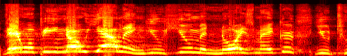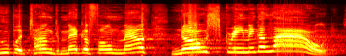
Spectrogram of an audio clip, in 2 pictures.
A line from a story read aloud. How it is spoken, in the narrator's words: Smooth screamed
